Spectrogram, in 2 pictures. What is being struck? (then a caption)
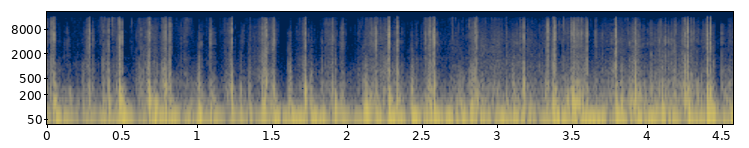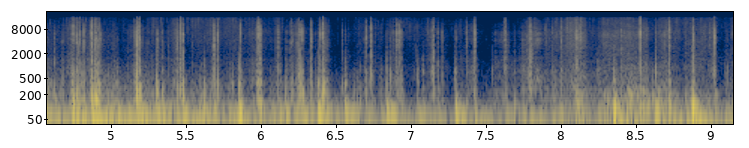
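Thin polyethylene foam sheet. Fingertips of both hands tap rapidly along the edge of a thin white closed-cell polyethylene foam sheet held above the microphones. The result is a dense, continuous patter of soft, low, muffled taps with a faint sticky, scratchy crackle, each tap dying away almost instantly.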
